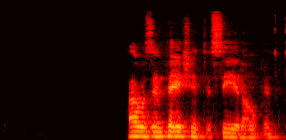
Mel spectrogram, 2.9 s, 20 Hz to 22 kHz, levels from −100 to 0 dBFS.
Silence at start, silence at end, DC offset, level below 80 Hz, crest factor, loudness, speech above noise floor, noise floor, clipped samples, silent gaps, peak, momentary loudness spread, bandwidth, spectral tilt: 1.3 s; 0.1 s; under 0.1%; -78 dBFS; 20 dB; -41 LUFS; over 49 dB; under -90 dBFS; under 0.1%; none; -24 dBFS; 10 LU; 15.5 kHz; -5 dB/octave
